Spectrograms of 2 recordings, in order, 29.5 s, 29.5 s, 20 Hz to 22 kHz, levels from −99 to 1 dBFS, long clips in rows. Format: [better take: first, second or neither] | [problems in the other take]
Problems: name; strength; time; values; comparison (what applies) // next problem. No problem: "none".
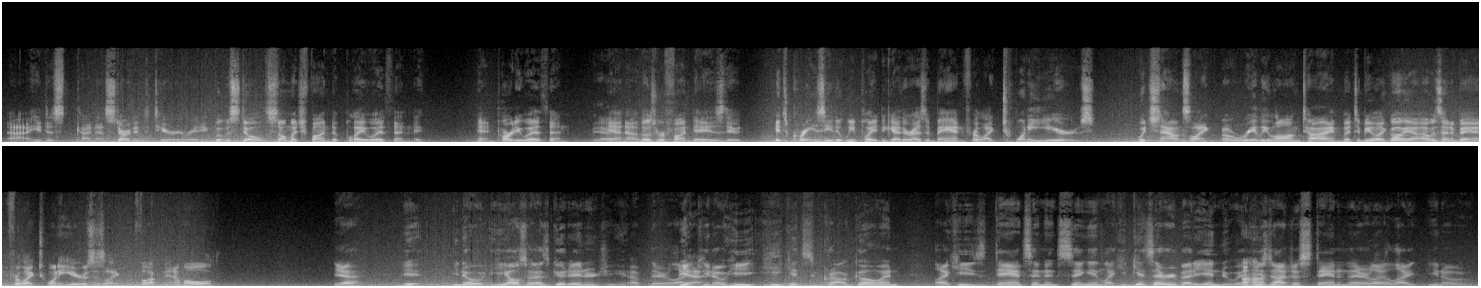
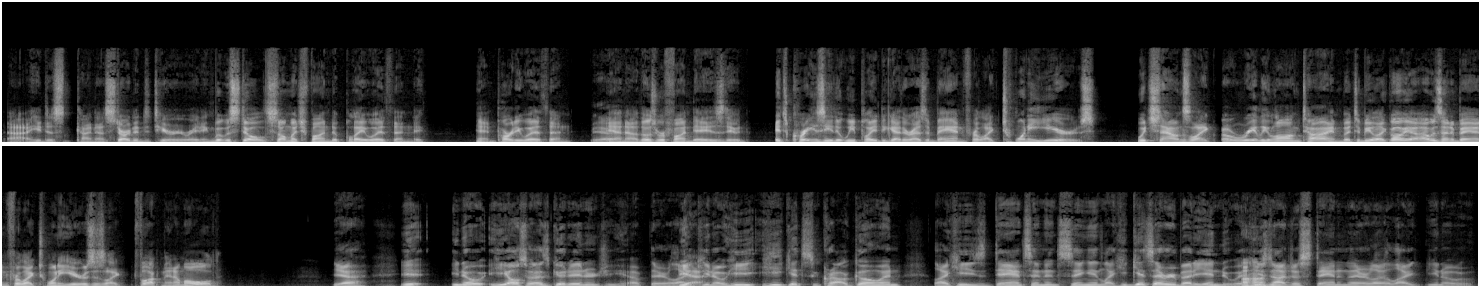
second | wind noise on the microphone; occasional gusts; 15 dB below the speech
